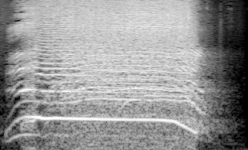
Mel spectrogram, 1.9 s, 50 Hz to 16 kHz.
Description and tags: Crowd screaming
666moviescreams, crowd, scream, shout, upf, yell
